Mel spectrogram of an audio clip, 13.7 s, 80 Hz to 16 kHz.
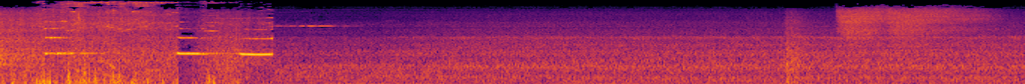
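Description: Street traffic with two high-pitched squeals, cut off abruptly about three and a half seconds in. Then comes the steady rumble of a train in motion heard from on board, and near the end a diesel multiple unit, a Class 150 Sprinter, standing at a platform with a rising hiss of air.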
